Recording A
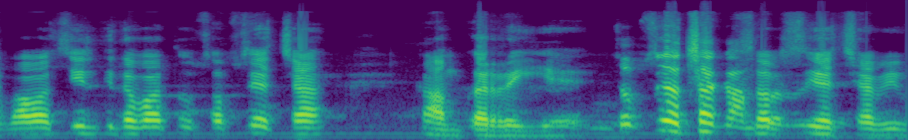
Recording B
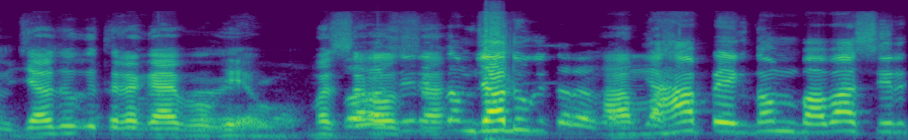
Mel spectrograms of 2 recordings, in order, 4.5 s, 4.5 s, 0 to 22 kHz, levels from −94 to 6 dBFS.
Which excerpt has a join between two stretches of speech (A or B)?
B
